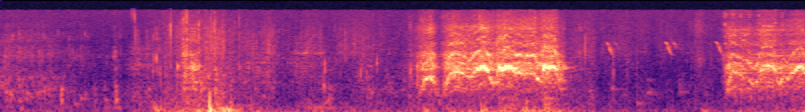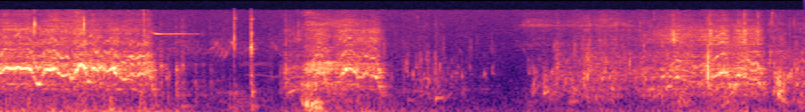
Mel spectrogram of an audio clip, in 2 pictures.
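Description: A largemouth bass hitting a topwater frog and thrashing at the surface: a series of loud water splashes, the first about two seconds in and more through the rest, with a dull thump about a second in.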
